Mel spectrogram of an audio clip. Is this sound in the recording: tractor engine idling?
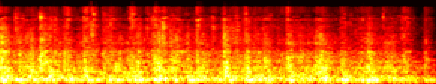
yes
